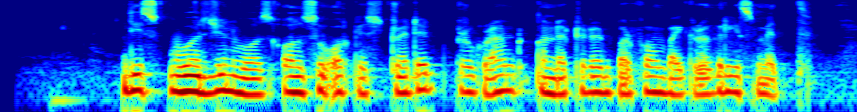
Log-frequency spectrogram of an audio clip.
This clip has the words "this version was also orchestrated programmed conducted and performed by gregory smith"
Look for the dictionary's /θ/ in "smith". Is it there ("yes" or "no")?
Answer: no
